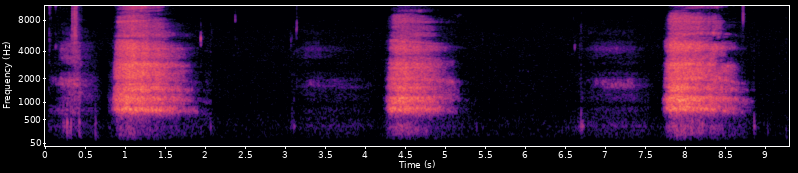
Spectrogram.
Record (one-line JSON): {"exhalation_length": "9.3 s", "exhalation_amplitude": 5575, "exhalation_signal_mean_std_ratio": 0.41, "survey_phase": "beta (2021-08-13 to 2022-03-07)", "age": "45-64", "gender": "Female", "wearing_mask": "No", "symptom_sore_throat": true, "symptom_headache": true, "smoker_status": "Never smoked", "respiratory_condition_asthma": false, "respiratory_condition_other": false, "recruitment_source": "REACT", "submission_delay": "3 days", "covid_test_result": "Negative", "covid_test_method": "RT-qPCR"}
